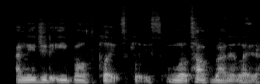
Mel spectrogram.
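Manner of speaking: whisper. Retelling what she whispered in the speaker's ear, as a whisper. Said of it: "She whispers in my ear and just is like".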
